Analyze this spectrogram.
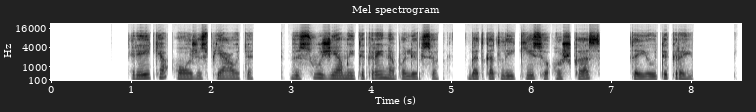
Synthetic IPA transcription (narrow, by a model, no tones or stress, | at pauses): ɾʲɛɪkʲɛʔoːʒʲʊspʲjæˑʊt̪ʲɪ | ʋʲɪsuːʒʲiɛmɐɪt̪ʲɪkɾɐɪnʲɛpɐlʲɪksʲʊ | bʲɛt̪kɐt̪lˠɐɪkʲiːsʲʊʔoʃkɐs | t̪ɐɪjɛʊt̪ʲɪkɾɐɪ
